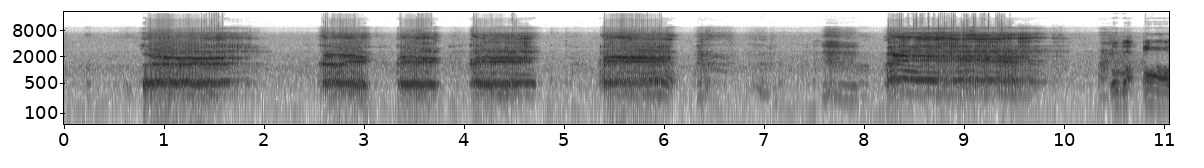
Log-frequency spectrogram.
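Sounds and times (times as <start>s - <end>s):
loud burps: 0.8s - 4.8s, 5.4s - 6.5s, 8.2s - 10.1s.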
